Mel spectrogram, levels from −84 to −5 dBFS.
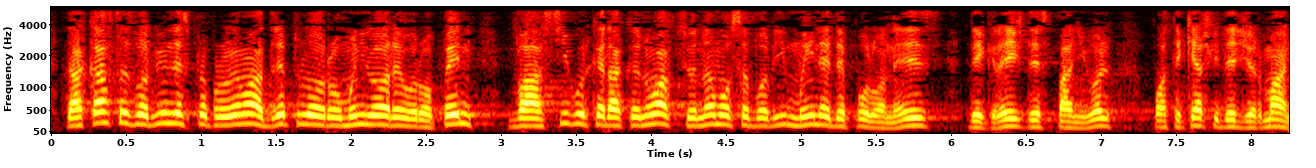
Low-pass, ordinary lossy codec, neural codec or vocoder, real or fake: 5.4 kHz; none; none; real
